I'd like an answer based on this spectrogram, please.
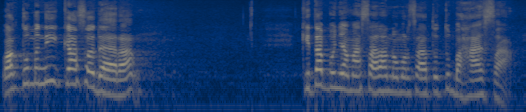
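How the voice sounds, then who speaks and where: Lively high-voiced woman preacher. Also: normal speed. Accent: Sulawesi Indonesian. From Sulawesi, Indonesia. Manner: lively, teasing storytelling. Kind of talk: humorous sermon.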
